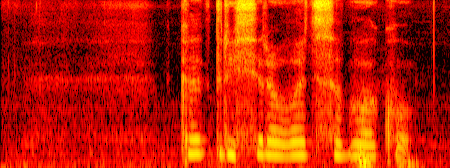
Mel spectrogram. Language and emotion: Russian, neutral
